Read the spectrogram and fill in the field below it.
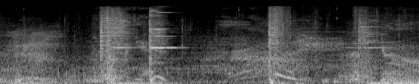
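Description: Steel blades clash and ring in sharp hits.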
